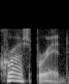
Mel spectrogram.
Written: crossbred

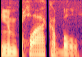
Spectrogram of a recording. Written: implacable

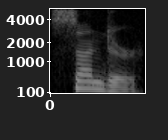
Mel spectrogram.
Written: sunder

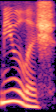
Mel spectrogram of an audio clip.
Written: mulish

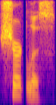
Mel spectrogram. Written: shirtless

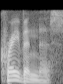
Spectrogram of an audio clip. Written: cravenness

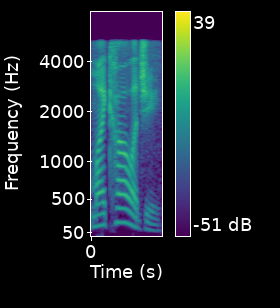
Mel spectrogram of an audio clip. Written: mycology

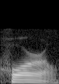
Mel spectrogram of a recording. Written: whorl

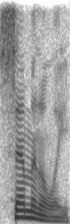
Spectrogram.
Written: seminally

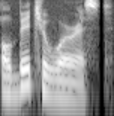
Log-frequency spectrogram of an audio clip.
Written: obituarist

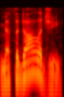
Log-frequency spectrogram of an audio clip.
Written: methodology

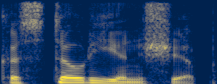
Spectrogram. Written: custodianship

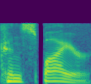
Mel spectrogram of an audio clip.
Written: conspire

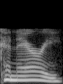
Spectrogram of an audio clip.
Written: canary

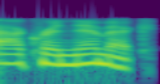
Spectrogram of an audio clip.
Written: acronymic

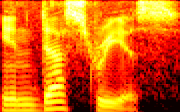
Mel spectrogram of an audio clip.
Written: industrious

